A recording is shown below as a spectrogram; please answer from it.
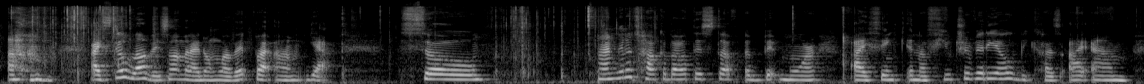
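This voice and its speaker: A woman chatting casually in a vlog, her voice slightly hoarse as she gets over losing it, rambling with many restarts and fillers. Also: mid-range voice. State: recovering from lost voice, slightly hoarse. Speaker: scrapbooking vlogger. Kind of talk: casual show-and-tell chat.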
